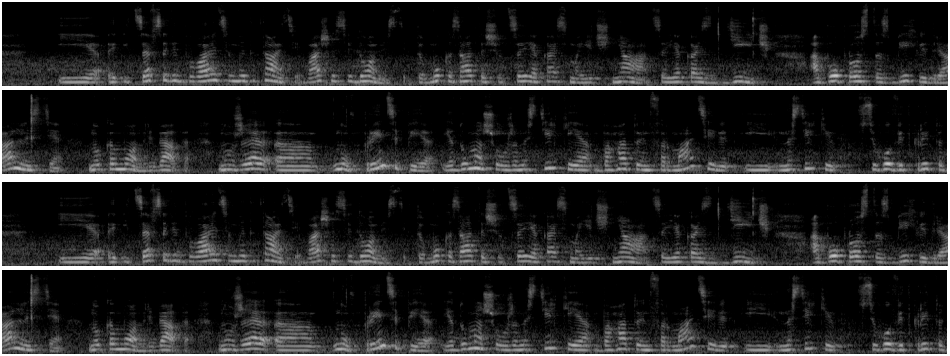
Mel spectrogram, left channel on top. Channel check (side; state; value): both; normal; correlation 0.57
